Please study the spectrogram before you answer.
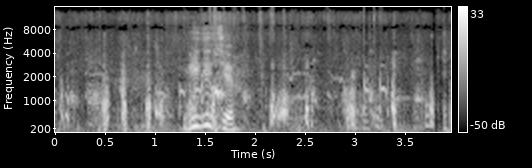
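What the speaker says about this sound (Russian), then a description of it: "Вот так вот куры любят семечку подсолнуха." Several chickens cluck and squawk nearby while pecking at sunflower seeds, in uneven bursts, with a person speaking briefly partway through.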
